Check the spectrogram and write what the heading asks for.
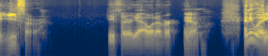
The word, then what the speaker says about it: aether: you as well but no one says ather it's it's spelled Aether but usually people say ether ether yeah whatever yeah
